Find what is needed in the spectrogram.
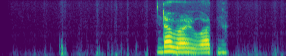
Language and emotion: Russian, neutral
